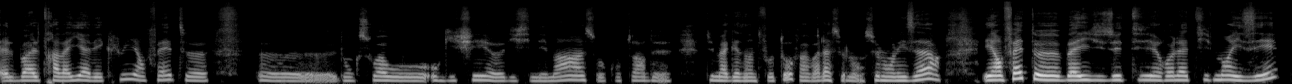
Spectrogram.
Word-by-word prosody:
bah, 180 Hz, +1 st, +1 dB
elle 180 Hz, -, +1 dB
travaillait 185 Hz, +2 st, 0 dB
avec 170 Hz, -2 st, -3 dB
lui, 230 Hz, 0 st, -4 dB
en 190 Hz, -, -6 dB
fait. 205 Hz, +2 st, -7 dB
Heu 175 Hz, -2 st, -4 dB, 0.5 s
heu, 165 Hz, -3 st, -5 dB
donc 170 Hz, -1 st, -10 dB
soit 190 Hz, -2 st, -2 dB
au 170 Hz, -2 st, -2 dB
au 190 Hz, -, -5 dB
guichet, 185 Hz, +3 st, -4 dB
heu, 165 Hz, -1 st, -3 dB
du 165 Hz, 0 st, -13 dB
cinéma, 170 Hz, +6 st, -3 dB
soit 195 Hz, -, -12 dB
au -, -, -12 dB
comptoir 175 Hz, +1 st, -10 dB
de 170 Hz, -1 st, -9 dB, 0.3 s
du 200 Hz, -, -7 dB
magasin 175 Hz, -1 st, -1 dB
de 165 Hz, -, -8 dB
photos, 170 Hz, +7 st, -4 dB
enfin 180 Hz, -8 st, -5 dB
voilà, 175 Hz, +4 st, -2 dB
selon 175 Hz, -2 st, -7 dB
selon 185 Hz, +1 st, -2 dB
les 180 Hz, 0 st, 0 dB
heures. 230 Hz, +2 st, +3 dB, 0.4 s
Et 200 Hz, +2 st, +7 dB
en 205 Hz, -, +8 dB
fait, 265 Hz, +6 st, +5 dB
heu 200 Hz, -3 st, +10 dB
bah, 195 Hz, +1 st, +5 dB
ils 195 Hz, -1 st, +2 dB
étaient 200 Hz, 0 st, +1 dB
relativement 200 Hz, +2 st, 0 dB
aisés 200 Hz, -, +2 dB
185 Hz, 185 wpm, -23 LUFS, 170-200 Hz, 0.5 s, heu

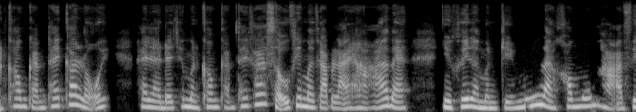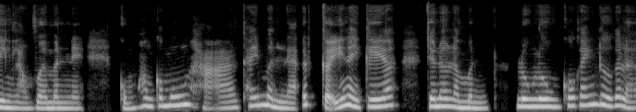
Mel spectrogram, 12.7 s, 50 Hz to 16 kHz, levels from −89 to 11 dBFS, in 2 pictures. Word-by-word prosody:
không 240 Hz, +7 st, -3 dB
cảm 200 Hz, -2 st, -5 dB
thấy 255 Hz, +2 st, -3 dB
có 300 Hz, +4 st, +1 dB
lỗi, 220 Hz, 0 st, -2 dB, 0.3 s
hay 230 Hz, -2 st, -2 dB
là 205 Hz, -3 st, -1 dB
để 190 Hz, 0 st, -1 dB
cho 240 Hz, -, -3 dB
mình 220 Hz, -3 st, +2 dB
không 225 Hz, +1 st, -2 dB
cảm 205 Hz, -2 st, -9 dB
thấy 255 Hz, +4 st, -5 dB
khó 315 Hz, +4 st, -1 dB
xử 250 Hz, -, 0 dB
khi 270 Hz, -, +1 dB
mà 225 Hz, -3 st, +3 dB
gặp 190 Hz, -2 st, -3 dB
lại 180 Hz, -1 st, -3 dB
họ 185 Hz, 0 st, -4 dB
á 245 Hz, +2 st, +1 dB
bạn. 195 Hz, -6 st, -1 dB, 0.4 s
Nhiều 210 Hz, -2 st, +4 dB
khi 235 Hz, +4 st, +3 dB
là 235 Hz, -3 st, +3 dB
mình 190 Hz, -2 st, +2 dB
chỉ 190 Hz, -1 st, -4 dB
muốn 245 Hz, +8 st, +2 dB
là 260 Hz, -7 st, +2 dB
không 230 Hz, +4 st, -2 dB
muốn 250 Hz, +3 st, 0 dB
họ 225 Hz, -8 st, -2 dB
phiền 200 Hz, 0 st, +2 dB
lòng 185 Hz, -1 st, -4 dB
về 190 Hz, -1 st, 0 dB
mình 185 Hz, 0 st, 0 dB
nè, 180 Hz, -, -5 dB, 0.4 s
cũng 180 Hz, 0 st, -4 dB
hông 245 Hz, +3 st, -1 dB
có 260 Hz, -, -2 dB
muốn 275 Hz, +3 st, +3 dB
họ -, -, -9 dB, 0.3 s
thấy 270 Hz, 0 st, -2 dB
mình 285 Hz, -6 st, +3 dB
là 180 Hz, -1 st, -3 dB
ích 290 Hz, 0 st, -4 dB
kỷ 220 Hz, +8 st, +3 dB
này 265 Hz, -6 st, +4 dB
kia 235 Hz, 0 st, +3 dB
á, 270 Hz, +2 st, -1 dB, 0.3 s
cho 250 Hz, -, +3 dB
nên 245 Hz, 0 st, +4 dB
là 220 Hz, -, +2 dB
mình 190 Hz, -2 st, +2 dB, 0.3 s
luôn 240 Hz, -1 st, +5 dB
luôn 240 Hz, -1 st, +5 dB
cố 260 Hz, -, 0 dB
gắng 290 Hz, +3 st, 0 dB
đưa 290 Hz, -4 st, +2 dB
cái 275 Hz, 0 st, +1 dB
lợi 195 Hz, -5 st, -1 dB
230 Hz, 290 wpm, -19 LUFS, 195-255 Hz, 0.4 s, luôn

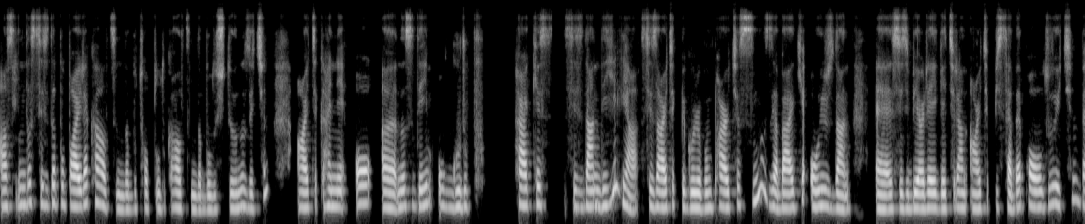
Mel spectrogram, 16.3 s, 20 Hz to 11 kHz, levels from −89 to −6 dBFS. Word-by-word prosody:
aslında 210 Hz, +4 st, -1 dB
siz 235 Hz, -4 st, -5 dB
de 240 Hz, -1 st, -1 dB
bu 230 Hz, -, -5 dB
bayrak 210 Hz, +5 st, +4 dB
altında, 180 Hz, -7 st, -1 dB
bu 180 Hz, -, -9 dB
topluluk 180 Hz, 0 st, -7 dB
altında 180 Hz, -3 st, -3 dB
buluştuğunuz 180 Hz, +3 st, -2 dB
için 180 Hz, -, -3 dB, 0.4 s
artık, 190 Hz, +1 st, 0 dB
hani, 200 Hz, -1 st, -1 dB
o, 235 Hz, +1 st, +4 dB, 0.2 s
ııı, 185 Hz, -1 st, +3 dB
nasıl 200 Hz, +1 st, 0 dB
diyeyim, 215 Hz, +3 st, -1 dB
o 195 Hz, -3 st, -5 dB
grup 200 Hz, +1 st, -2 dB, 0.6 s
herkes 220 Hz, +1 st, +1 dB, 0.2 s
sizden 200 Hz, 0 st, 0 dB
değil 215 Hz, -, 0 dB
ya, -, -, 0 dB
siz 205 Hz, -1 st, -4 dB
artık 195 Hz, +3 st, +2 dB
bir 195 Hz, -, -1 dB
grubun 185 Hz, 0 st, +2 dB
parçasısınız, 220 Hz, -, 0 dB
ya, 180 Hz, -2 st, +2 dB
belki 185 Hz, 0 st, +3 dB
o 200 Hz, +1 st, +3 dB
yüzden, 180 Hz, -4 st, 0 dB, 0.4 s
eee, 170 Hz, -1 st, +4 dB
sizi 175 Hz, 0 st, -1 dB
bir 185 Hz, -, +5 dB
araya 180 Hz, +1 st, +5 dB
getiren 180 Hz, +1 st, 0 dB
artık 180 Hz, 0 st, -3 dB
bir 190 Hz, -, -4 dB
sebep 190 Hz, 0 st, +1 dB
olduğu 195 Hz, +2 st, +2 dB
için 230 Hz, +5 st, -4 dB
ve, -, -, +3 dB
195 Hz, 160 wpm, -26 LUFS, 180-210 Hz, 0.6 s, bir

